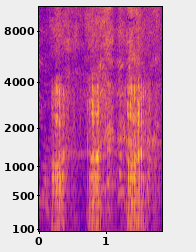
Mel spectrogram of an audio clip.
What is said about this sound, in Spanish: Y a medida que fueron adentrándose, se encontraron con patos, gallinas, chanchos,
